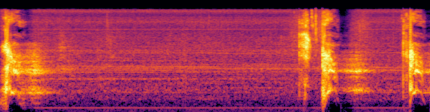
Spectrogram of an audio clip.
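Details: A chocolate Labrador puppy, smallest of its litter, barks once, goes quiet against a droning hum, then gives two more quick high barks.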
